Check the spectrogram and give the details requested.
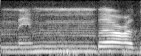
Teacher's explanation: نون ساکن کے بعد با، یہاں پہ اقلاب کا قاعدہ ہے، آواز میم میں بدل رہی ہے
